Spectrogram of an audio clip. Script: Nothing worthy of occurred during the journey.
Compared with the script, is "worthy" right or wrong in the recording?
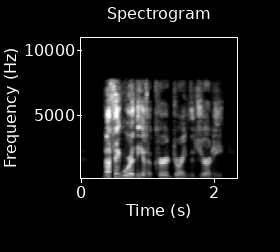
right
